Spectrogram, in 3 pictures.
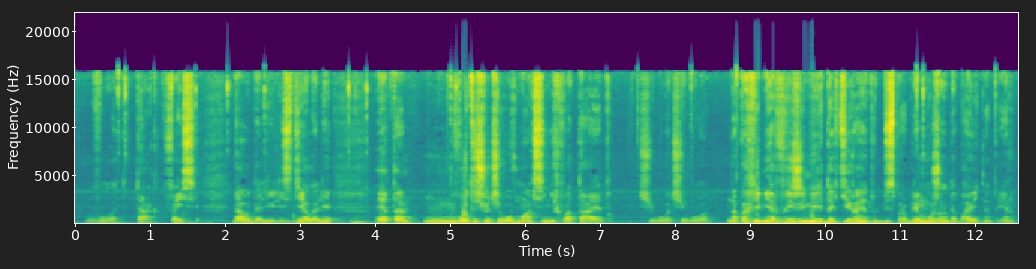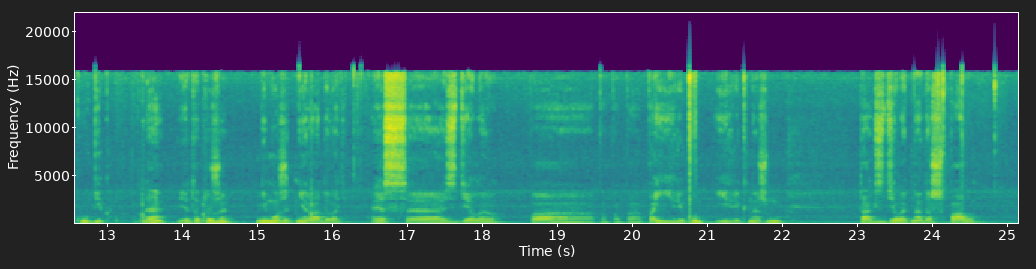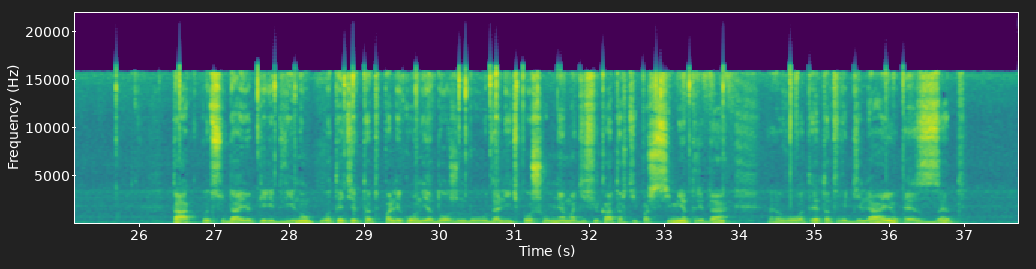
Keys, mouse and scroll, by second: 2.9 KP_1, 4.1 KP_7, 7.9 shift+c, 8.9 shift+a, 16.2 s, 24.9 middle click, 26.5-28.3 drag, 28.8 right click, 29.7 ctrl+Tab, 31.7 x, 34.7 l, 36.0 s.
